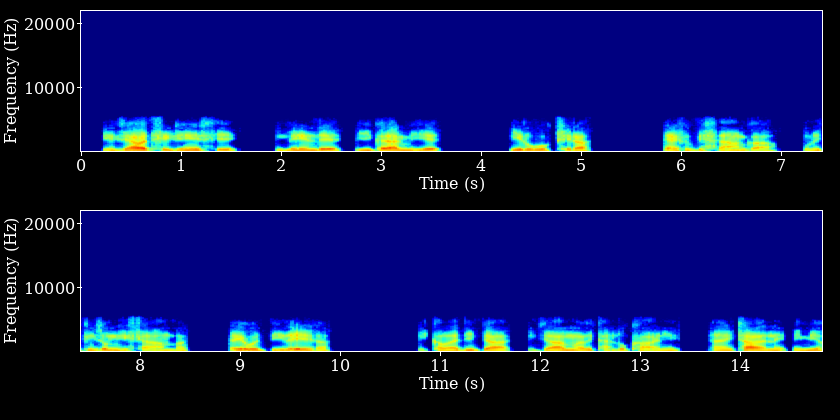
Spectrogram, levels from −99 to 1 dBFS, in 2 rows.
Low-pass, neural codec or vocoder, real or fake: 5.4 kHz; codec, 24 kHz, 0.9 kbps, WavTokenizer, small release; fake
